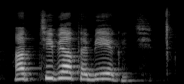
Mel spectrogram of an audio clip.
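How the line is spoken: Laughing. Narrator (Russian): Светка рассмеялась

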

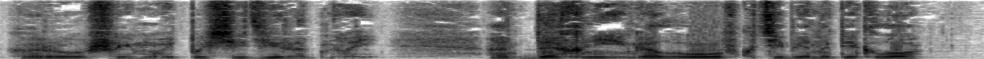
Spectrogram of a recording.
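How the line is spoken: Soothing undertone. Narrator (Russian): приговаривая вполголоса

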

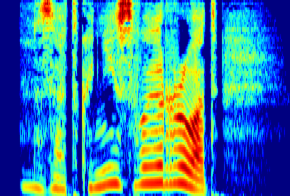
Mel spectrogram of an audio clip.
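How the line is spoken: Fox hissing through teeth. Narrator (Russian): прошипел лис сквозь зубы

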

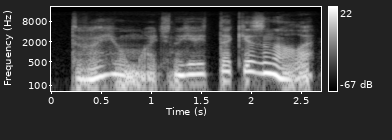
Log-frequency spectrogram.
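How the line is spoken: Quiet mutter. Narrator (Russian): Тихо пробормотала Мэйр

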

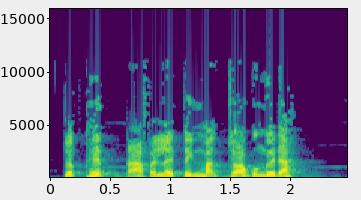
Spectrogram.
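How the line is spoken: Loud shout. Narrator (Vietnamese): Tên cái bang đệ tử thọ kiếm thương liền lớn tiếng quát

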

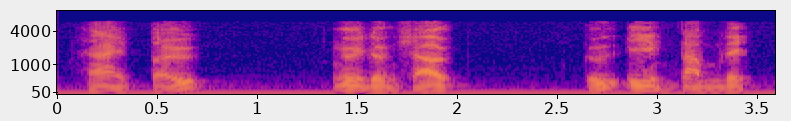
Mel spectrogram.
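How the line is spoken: Lowered voice. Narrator (Vietnamese): hạ giọng nói

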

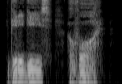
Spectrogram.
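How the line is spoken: Weak, threatening whisper. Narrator (Russian): Ослабевшим голосом он прошептал, угрожая

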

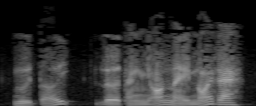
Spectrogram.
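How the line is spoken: Lowered voice. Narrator (Vietnamese): hạ giọng nói

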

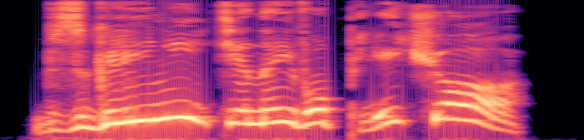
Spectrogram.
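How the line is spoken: Shouted in normal voice. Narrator (Russian): закричала самозванка Мария обычным голосом Джульетты

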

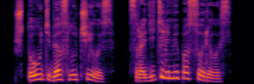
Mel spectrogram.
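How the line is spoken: Sudden serious question. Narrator (Russian): Вдруг спросил он абсолютно серьезным голосом

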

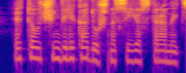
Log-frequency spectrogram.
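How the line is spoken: Quiet. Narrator (Russian): тихо сказала Мэри

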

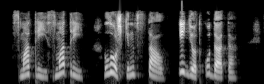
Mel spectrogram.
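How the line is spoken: Sharp cry. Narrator (Russian): вскрикнула Марина

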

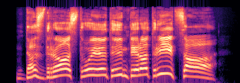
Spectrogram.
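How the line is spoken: Thundering crowd chorus. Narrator (Russian): Прогремели ряды собравшихся

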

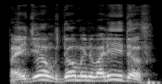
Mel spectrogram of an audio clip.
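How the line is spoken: Old soldiers shouting. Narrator (Russian): кричало несколько старых солдат

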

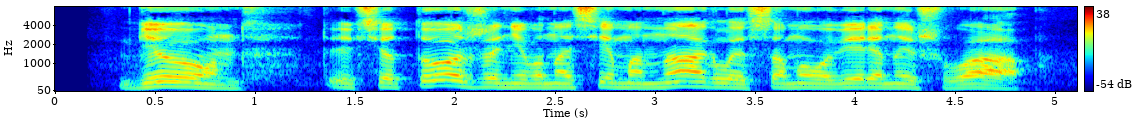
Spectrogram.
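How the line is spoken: Heavy sigh, in German. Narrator (Russian): Тяжко вздохнув, заговорил он по-немецки

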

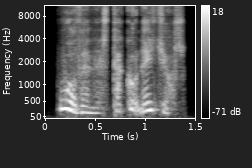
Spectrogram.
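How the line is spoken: Whispered. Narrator (Spanish): susurró Sefawin

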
